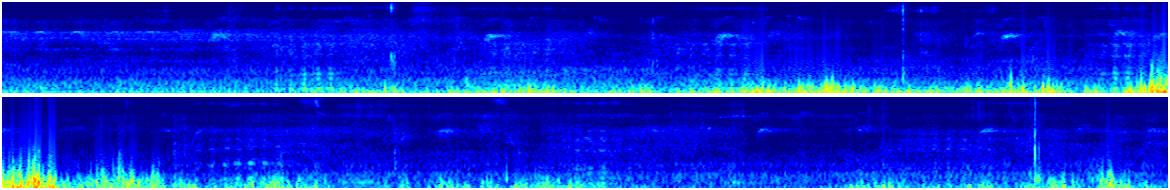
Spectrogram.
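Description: A ewe in labour, giving a series of short, low bleats and groans, the loudest about nine seconds in.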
